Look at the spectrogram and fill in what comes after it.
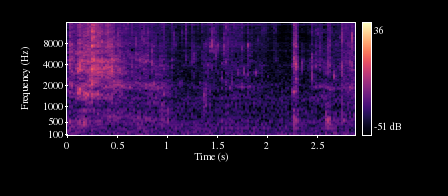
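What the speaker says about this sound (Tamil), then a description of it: "சேர்த்து கொஞ்சமா தண்ணி ஊற்றி கிளறி விடுங்க" A little water is poured into Chettinad-style chicken with masala paste in a pan and stirred. Soft splashing and dripping sounds with a few light clinks, close and fairly quiet, with no talking.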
